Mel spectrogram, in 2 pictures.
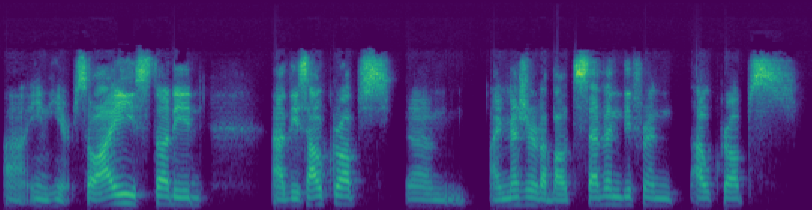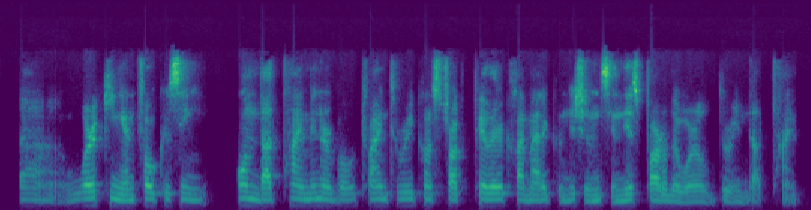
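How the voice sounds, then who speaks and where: Man from Guatemala, 30s, keynote speaker; mid pitch, dry, dull call audio. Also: normal speed, dry recording. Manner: relaxed, many fillers and restarts. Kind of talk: conference keynote talk. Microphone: computer mic on a video call.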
